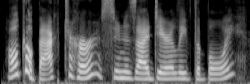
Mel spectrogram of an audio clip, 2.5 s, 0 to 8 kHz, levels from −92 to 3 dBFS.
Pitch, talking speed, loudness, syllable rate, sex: 235 Hz, 310 wpm, -20 LUFS, 6.0 syllables/s, female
